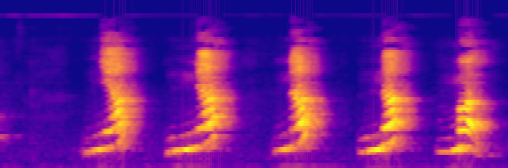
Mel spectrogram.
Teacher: ಪ್ರತಿ ವರ್ಗದ ಕೊನೆಯ ಅಕ್ಷರಗಳನ್ನು ಮೂಗಿನ ಸಹಾಯದಿಂದ ಉಚ್ಚರಿಸಲಾಗುವ ಅಕ್ಷರಗಳಿಗೆ ಅನುನಾಸಿಕಾಕ್ಷರಗಳು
